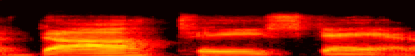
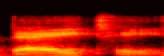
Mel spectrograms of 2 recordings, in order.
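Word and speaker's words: DaTscan: can figure it out, you would call this a DA-T scan or a DAY-T scan.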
